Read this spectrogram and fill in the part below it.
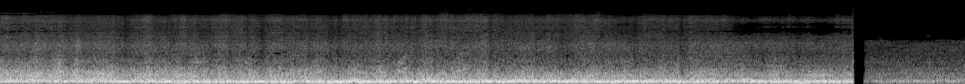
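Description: A subway train rumbles loudly along the tracks.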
